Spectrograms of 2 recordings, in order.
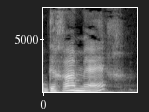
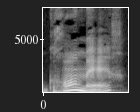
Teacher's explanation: le mot grammaire n'est pas nasalisé ici, mais le mot grand-mère est nasalisé. Donc, essentiellement, ces mots sont identiques, sauf pour la nasalisation de la voyelle.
